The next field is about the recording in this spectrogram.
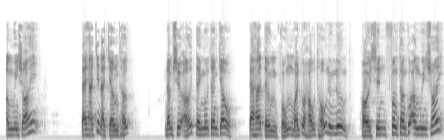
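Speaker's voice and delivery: calling out. Acted. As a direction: call up politely to the god. Calling up to the god.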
